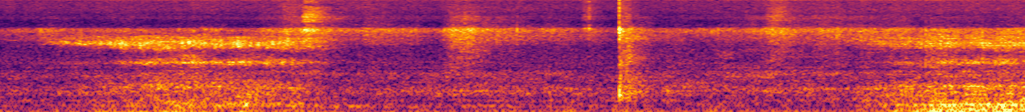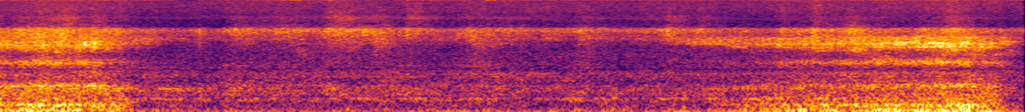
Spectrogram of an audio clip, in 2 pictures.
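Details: Dog falling asleep snoring: soft, rumbling snores rising and falling with slow breaths, about three in ten seconds.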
